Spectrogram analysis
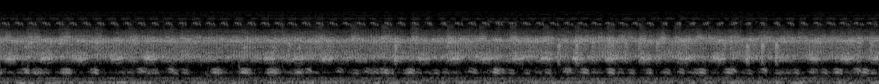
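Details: Frogs calling after rain: a steady chorus of short, rapid pulsed croaks repeating through the clip, set against a dense, continuous high-pitched insect drone that fills much of the background.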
